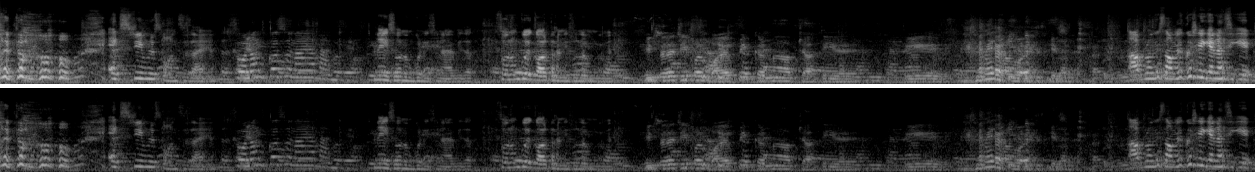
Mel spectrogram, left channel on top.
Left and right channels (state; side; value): quieter; right; 8.2 dB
